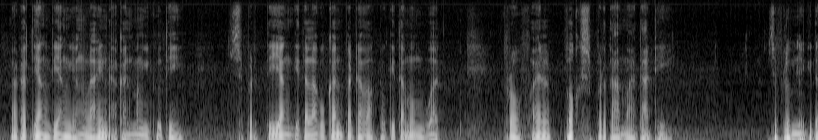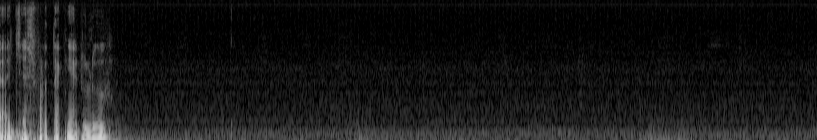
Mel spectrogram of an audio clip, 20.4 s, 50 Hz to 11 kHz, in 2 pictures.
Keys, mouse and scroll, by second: 0.6 scroll up 1, 1.6 middle click, 2.5 click, 10.0 middle click, 12.2 click, 12.7 scroll up 2, 13.2 scroll down 2, 14.3 shift+middle click, 16.3 click, 17.4 click, 19.1 middle click, 20.1 click.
